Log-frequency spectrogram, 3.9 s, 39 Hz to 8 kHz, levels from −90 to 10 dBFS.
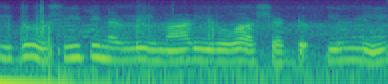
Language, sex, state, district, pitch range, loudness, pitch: Kannada, female, Karnataka, Chamarajanagar, 170-200 Hz, -16 LUFS, 180 Hz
